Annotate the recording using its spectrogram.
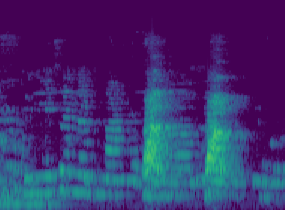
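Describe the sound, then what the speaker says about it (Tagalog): A dog barks twice in quick succession, loud and close, amid other faint voices and yips. "Ingay nung aso ng ate ko."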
